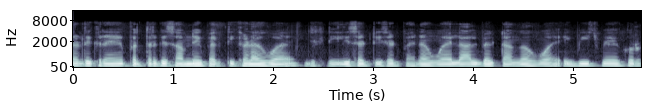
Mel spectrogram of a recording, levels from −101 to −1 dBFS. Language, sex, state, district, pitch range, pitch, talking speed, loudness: Hindi, male, Uttarakhand, Tehri Garhwal, 105-120 Hz, 115 Hz, 315 wpm, -15 LUFS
